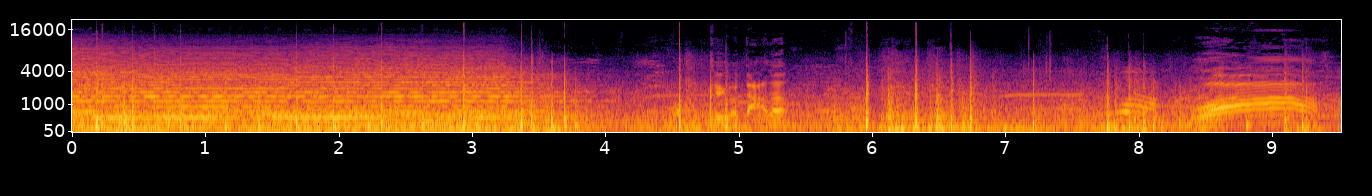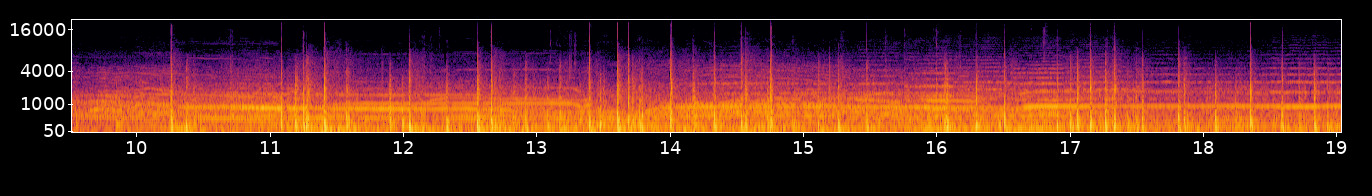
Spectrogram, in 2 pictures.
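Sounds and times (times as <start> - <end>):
classical violin music: 0.0 - 4.8, 14.5 - 19.0
fireworks bursting and crackling: 0.0 - 19.0.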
